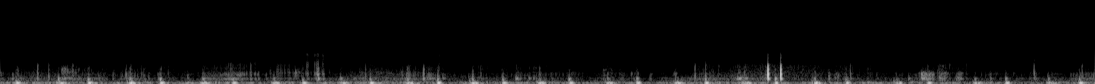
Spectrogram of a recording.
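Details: Female heartbeat: steady low thumping at about 88 beats a minute, with faint gurgling of stomach growling underneath; a normal heartbeat.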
